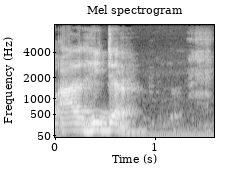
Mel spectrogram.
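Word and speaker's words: Al-Hijr: Pengucapan yang benar itu Alhijr.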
